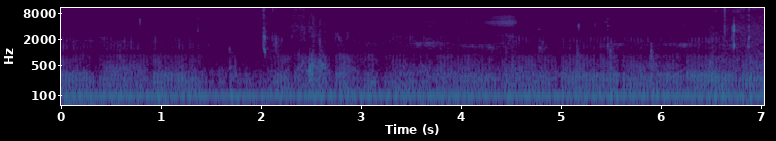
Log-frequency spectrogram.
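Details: A kitten purring while relaxing, the low pulsed rumble mixed with small clicks, licking or nibbling sounds and light rustling, over a steady background hum.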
